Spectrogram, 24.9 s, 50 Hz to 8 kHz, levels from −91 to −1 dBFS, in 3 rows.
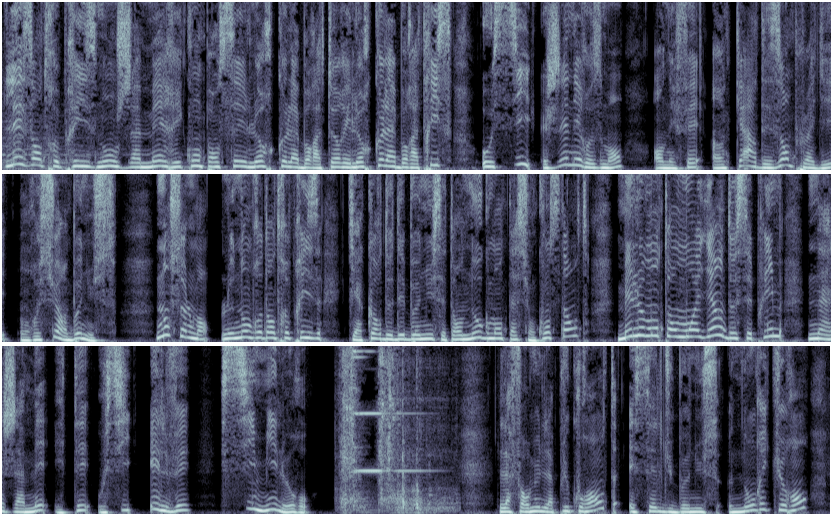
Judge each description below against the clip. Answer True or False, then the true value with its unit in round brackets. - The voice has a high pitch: True (215 Hz)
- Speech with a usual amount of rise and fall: False (6.5 semitones)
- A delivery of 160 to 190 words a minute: False (145 wpm)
